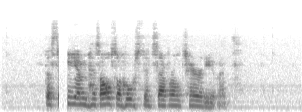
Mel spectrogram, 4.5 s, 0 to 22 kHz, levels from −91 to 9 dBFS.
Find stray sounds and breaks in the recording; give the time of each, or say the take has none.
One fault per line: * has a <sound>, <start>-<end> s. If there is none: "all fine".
* has a dropout, 0.9-1.0 s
